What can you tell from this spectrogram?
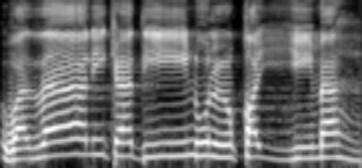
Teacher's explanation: القيمة وذالک ذال میں نرمی کے ساتھ ذال کو پڑھیں گے اس کے اوپر کھڑا زبر ہے جو الف مدہ کے قائم مقام ہے لہذا اس کو ایک الف کی مقدار میں کھینچ کر ادا کریں گے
